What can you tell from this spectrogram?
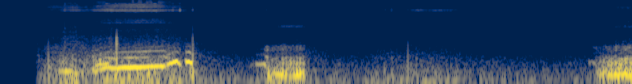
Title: Tandem snoring :)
